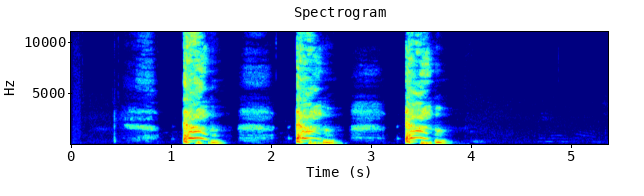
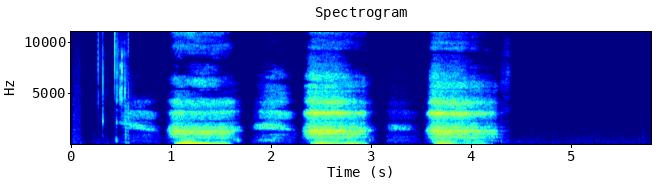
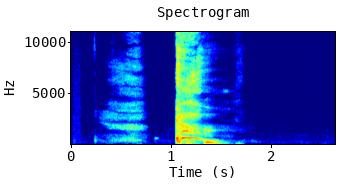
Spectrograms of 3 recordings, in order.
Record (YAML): three_cough_length: 5.4 s
three_cough_amplitude: 32319
three_cough_signal_mean_std_ratio: 0.33
exhalation_length: 5.8 s
exhalation_amplitude: 5297
exhalation_signal_mean_std_ratio: 0.52
cough_length: 2.6 s
cough_amplitude: 32721
cough_signal_mean_std_ratio: 0.3
survey_phase: alpha (2021-03-01 to 2021-08-12)
age: 45-64
gender: Female
wearing_mask: 'No'
symptom_none: true
smoker_status: Ex-smoker
respiratory_condition_asthma: false
respiratory_condition_other: false
recruitment_source: REACT
submission_delay: 2 days
covid_test_result: Negative
covid_test_method: RT-qPCR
